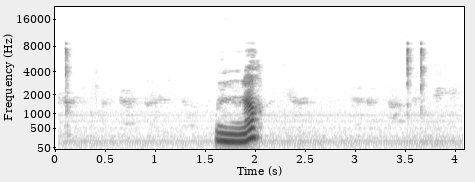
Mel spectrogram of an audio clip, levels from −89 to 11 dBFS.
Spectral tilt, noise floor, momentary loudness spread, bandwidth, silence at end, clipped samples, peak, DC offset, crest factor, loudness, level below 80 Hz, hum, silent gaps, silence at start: -6 dB/octave; -70 dBFS; 24 LU; 9.2 kHz; 0.4 s; under 0.1%; -8 dBFS; under 0.1%; 22 dB; -23 LUFS; -74 dBFS; none; none; 1.6 s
